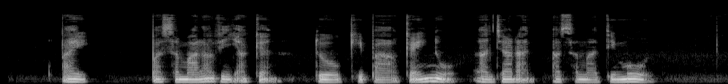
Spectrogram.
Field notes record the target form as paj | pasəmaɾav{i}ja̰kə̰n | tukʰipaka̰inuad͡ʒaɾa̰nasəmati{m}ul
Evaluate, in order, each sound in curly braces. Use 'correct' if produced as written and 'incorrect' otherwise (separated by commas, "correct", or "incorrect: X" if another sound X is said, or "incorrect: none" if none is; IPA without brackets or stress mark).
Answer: correct, correct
